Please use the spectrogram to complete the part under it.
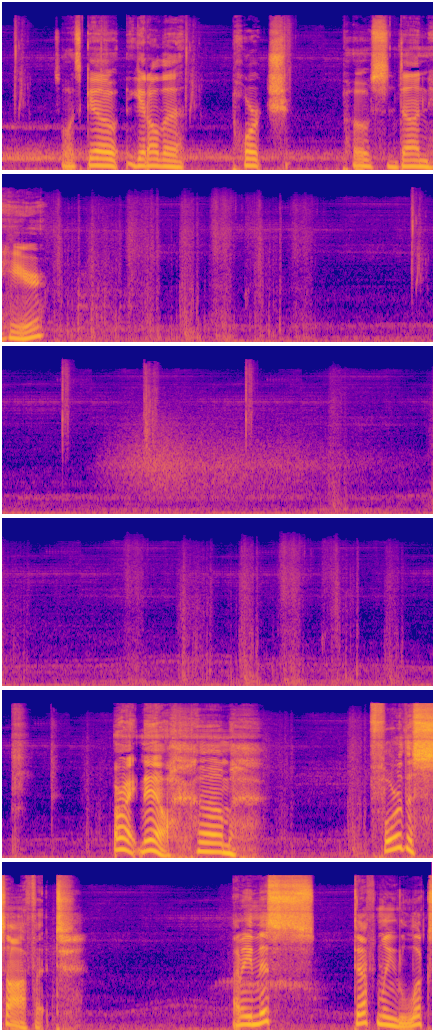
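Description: A man talks with animation through a headset microphone.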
